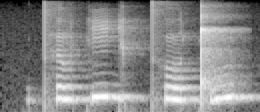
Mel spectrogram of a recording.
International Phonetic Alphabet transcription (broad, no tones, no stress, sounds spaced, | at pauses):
t̪ʰ ə v k i ɡ i p t̪ʰ o ǃʼ u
